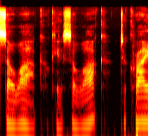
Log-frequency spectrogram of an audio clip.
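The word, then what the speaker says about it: צעק: eight one seven no not socks like you wear uh it's actually pronounced sawak okay so walk to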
